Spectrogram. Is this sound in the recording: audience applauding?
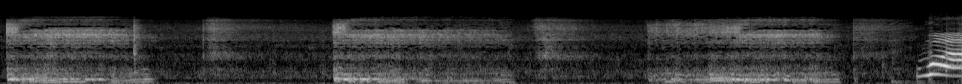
no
